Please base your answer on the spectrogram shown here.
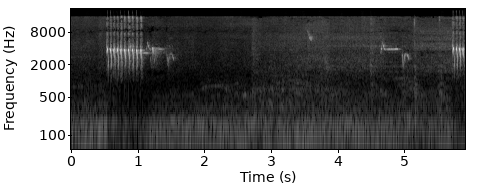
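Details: Female prinia trilling to lure males: a brief rapid rattle of high notes with a trailing chirp, a long quiet stretch with faint whistles, and another trill starting at the end.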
